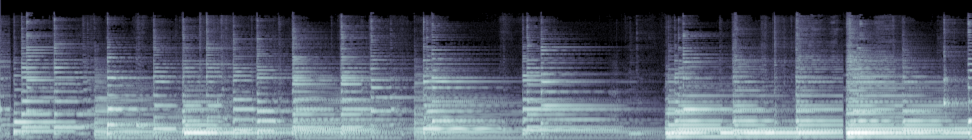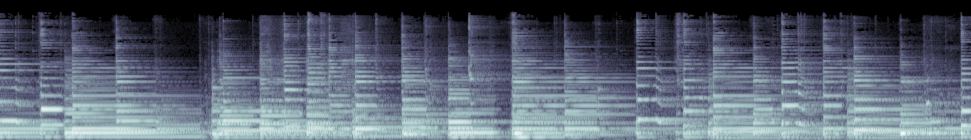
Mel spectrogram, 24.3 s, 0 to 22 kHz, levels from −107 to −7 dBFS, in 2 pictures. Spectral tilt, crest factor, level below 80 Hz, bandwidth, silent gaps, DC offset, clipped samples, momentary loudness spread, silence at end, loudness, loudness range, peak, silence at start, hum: -7 dB/octave; 20 dB; -54 dBFS; 13 kHz; none; under 0.1%; under 0.1%; 12 LU; 0 s; -21 LUFS; 8 LU; 0 dBFS; 0 s; none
